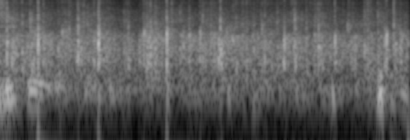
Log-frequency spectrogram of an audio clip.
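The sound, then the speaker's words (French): Steady audience applause for a song fills the whole stretch, a dense wash of many hands clapping at a brisk, even level with a few sharper individual claps standing out. “Je crois qu'on peut applaudir quand même les quelques la chanson.”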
